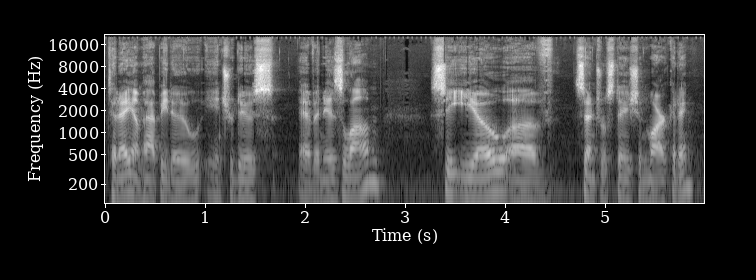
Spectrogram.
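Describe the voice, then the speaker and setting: A man's voice: mid-range voice, moderate pace, slight background noise. A man hosting an interview show, introducing a guest and prompting with short follow-up questions. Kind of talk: podcast interview.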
